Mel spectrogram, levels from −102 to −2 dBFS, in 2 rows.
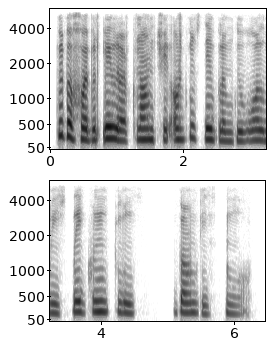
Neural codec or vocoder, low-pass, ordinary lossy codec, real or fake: autoencoder, 44.1 kHz, a latent of 192 numbers a frame, MeloTTS; 5.4 kHz; none; fake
